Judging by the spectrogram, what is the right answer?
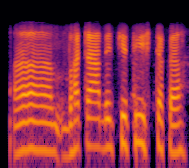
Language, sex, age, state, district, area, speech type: Maithili, female, 60+, Bihar, Saharsa, rural, conversation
